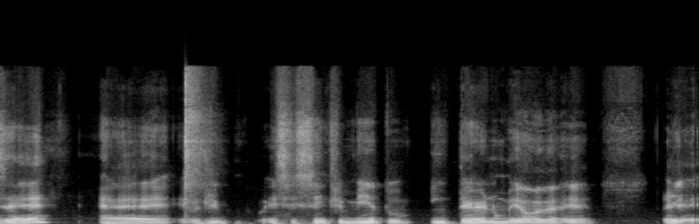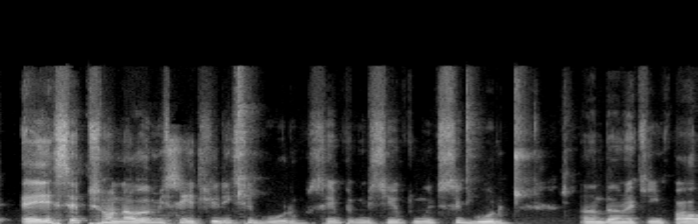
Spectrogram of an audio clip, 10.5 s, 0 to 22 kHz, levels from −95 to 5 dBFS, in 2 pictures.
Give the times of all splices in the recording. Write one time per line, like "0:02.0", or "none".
none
